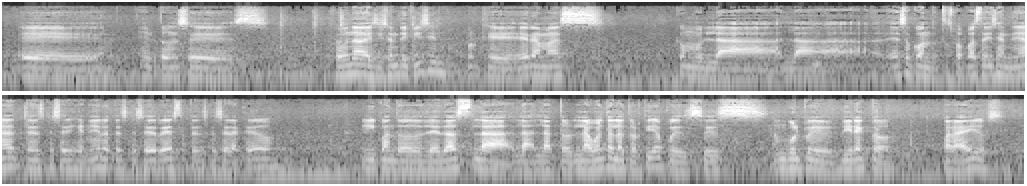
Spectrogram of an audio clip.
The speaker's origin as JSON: {"language": "Spanish", "country": "Guatemala"}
